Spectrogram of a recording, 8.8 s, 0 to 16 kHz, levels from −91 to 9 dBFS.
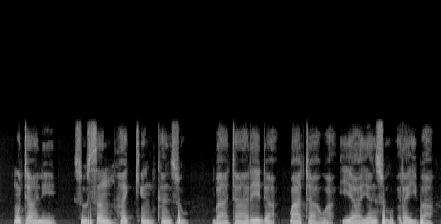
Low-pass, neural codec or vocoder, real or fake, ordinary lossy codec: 7.2 kHz; none; real; none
